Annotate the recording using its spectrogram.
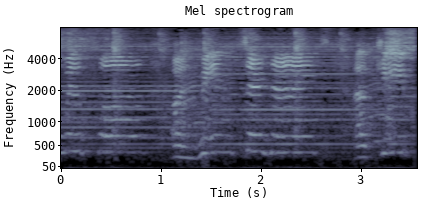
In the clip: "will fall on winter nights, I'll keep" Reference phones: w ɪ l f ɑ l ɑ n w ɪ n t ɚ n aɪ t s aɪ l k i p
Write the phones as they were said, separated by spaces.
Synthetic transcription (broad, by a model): w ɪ l f ɑ l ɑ n w ɪ n t ɚ n aɪ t aɪ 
